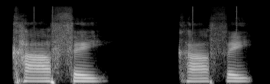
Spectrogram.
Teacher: For example, let's see, for 2 pinyin word, we have to, in our mind, we have to imagine two boxes with different sides. The first pinyin is lower, the second pinyin is higher and longer. · both are first tone, but however, the ka should be lower, fei should be higher, and the ka should be quicker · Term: light stress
